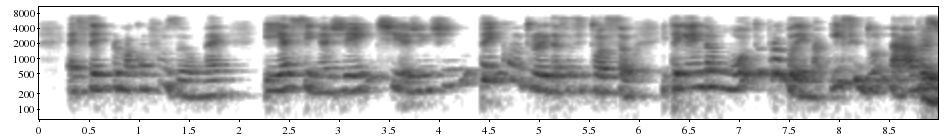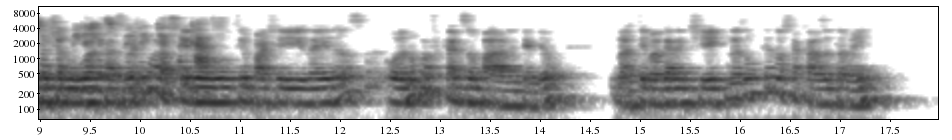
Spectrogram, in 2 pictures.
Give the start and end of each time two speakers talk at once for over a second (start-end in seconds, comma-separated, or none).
8.8-10.8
